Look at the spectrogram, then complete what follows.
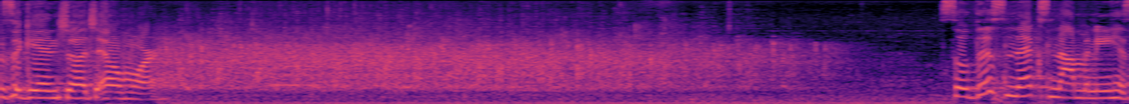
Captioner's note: applause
